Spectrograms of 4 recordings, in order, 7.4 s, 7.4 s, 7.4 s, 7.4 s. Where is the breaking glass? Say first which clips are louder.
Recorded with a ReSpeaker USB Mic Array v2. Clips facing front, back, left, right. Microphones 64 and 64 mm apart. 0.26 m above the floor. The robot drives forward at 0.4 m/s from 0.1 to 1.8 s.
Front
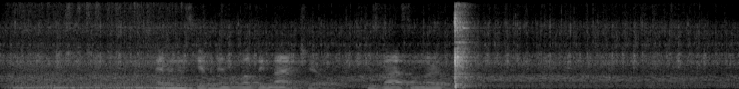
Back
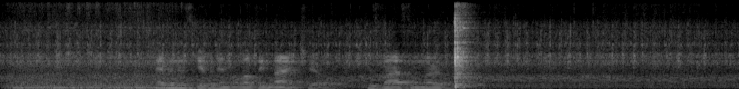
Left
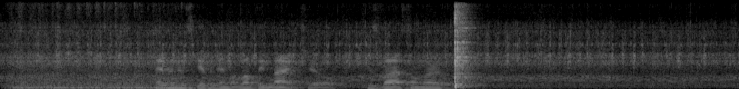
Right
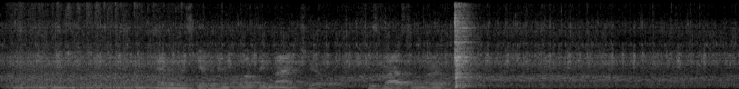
Front 1 dB, left 5 dB; 70° left, 0.8 m.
